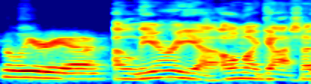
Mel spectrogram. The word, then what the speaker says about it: Illyria: It's Illyria.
